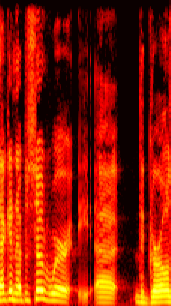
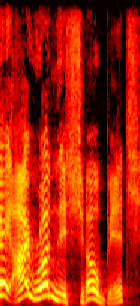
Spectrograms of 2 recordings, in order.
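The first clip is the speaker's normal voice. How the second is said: high, slow, put-on belittling yelling; 7 semitones higher than usual. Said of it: "he was screaming at Coach".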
